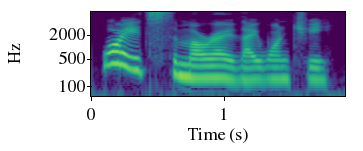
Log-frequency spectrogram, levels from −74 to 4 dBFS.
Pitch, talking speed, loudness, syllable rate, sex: 195 Hz, 220 wpm, -17 LUFS, 4.7 syllables/s, female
